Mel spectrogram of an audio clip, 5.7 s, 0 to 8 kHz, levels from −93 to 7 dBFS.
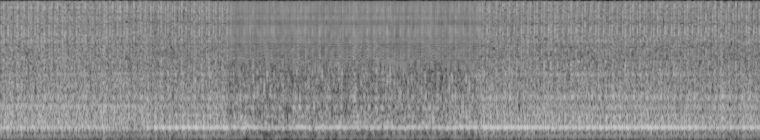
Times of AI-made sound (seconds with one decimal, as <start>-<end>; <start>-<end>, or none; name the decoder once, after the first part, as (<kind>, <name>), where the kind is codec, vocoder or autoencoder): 1.7-3.6 (vocoder, BigVGAN v2)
